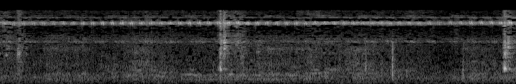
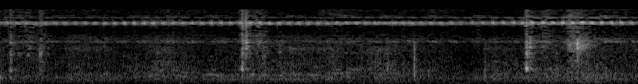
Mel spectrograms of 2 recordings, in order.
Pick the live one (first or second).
first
